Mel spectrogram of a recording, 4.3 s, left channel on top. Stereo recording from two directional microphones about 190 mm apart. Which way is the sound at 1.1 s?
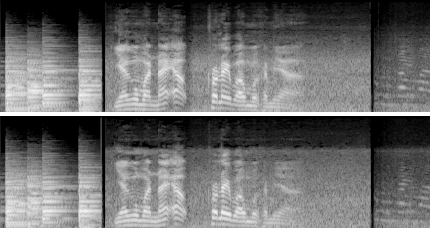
15° right (ahead or behind).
